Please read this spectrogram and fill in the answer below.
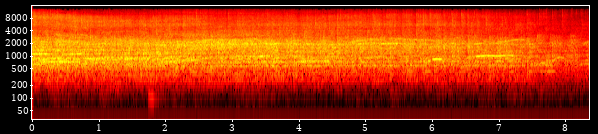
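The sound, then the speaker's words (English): Steady, dense applause from an audience at a church sermon, sustained at a loud level throughout and easing slightly at the end. “I don't know what that means to you, what you felt when you heard the initial clap.”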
